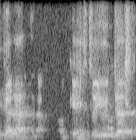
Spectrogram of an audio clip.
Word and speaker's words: Ganatra: pronounced my surname correctly. It's Ganatra. Okay, sir. It's Ganatra.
